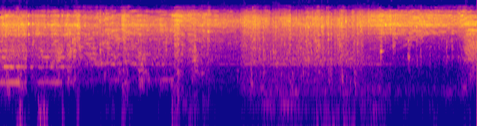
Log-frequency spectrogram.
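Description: Film disaster sound effects: dense clattering, rattling and crashing of falling debris and rubble.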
